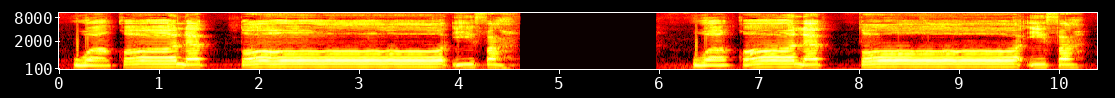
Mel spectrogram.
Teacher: Maka ta ini kita masukkan ke to. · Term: idgham mutajanisen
